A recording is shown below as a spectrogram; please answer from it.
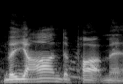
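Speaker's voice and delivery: slow Boston "yahn depahtment"; mock Boston accent. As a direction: drop the Rs like a Bostonian. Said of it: "If you in Boston".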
